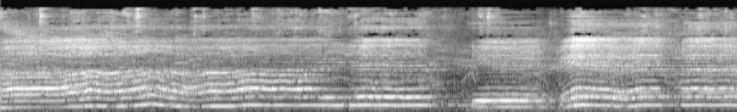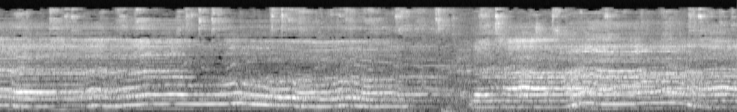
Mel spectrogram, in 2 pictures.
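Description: A group of youth deacons chanting wereb, an Eritrean Orthodox Tewahedo church hymn, in unison: long held notes that waver and bend in ornaments, with brief breaths about four and twelve seconds in.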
